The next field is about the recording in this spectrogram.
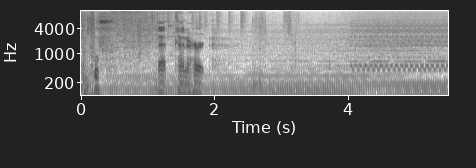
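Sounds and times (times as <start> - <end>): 
speech: 0.2 - 0.5, 1.1 - 2.1
telephone ringing with a warbling electronic trill: 4.0 - 5.4.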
